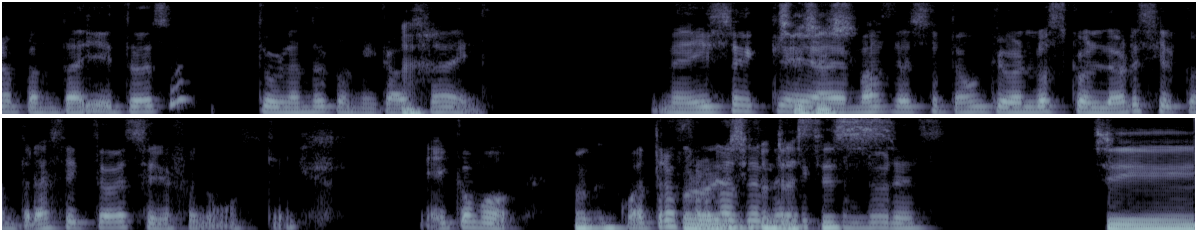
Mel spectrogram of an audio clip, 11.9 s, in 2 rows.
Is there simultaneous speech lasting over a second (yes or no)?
yes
